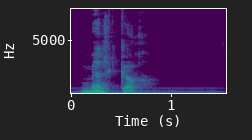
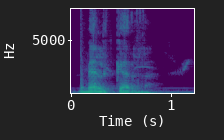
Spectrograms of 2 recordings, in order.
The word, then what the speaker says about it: Melker: spelled like this and in my dialect of swedish this is pronounced melkah with an uh at the end but uh in the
